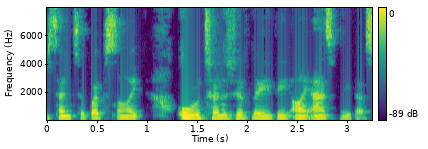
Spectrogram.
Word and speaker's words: IASME: national cyber security Center website or alternatively the I asthma that's spelled iasme website Who administered the Cyber essential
